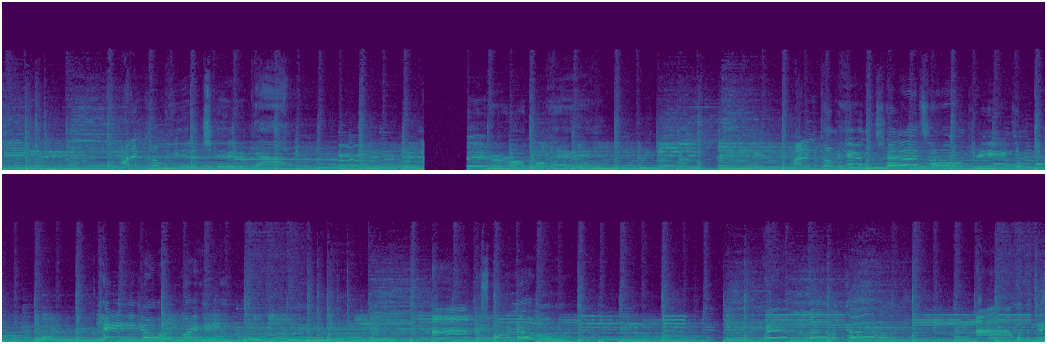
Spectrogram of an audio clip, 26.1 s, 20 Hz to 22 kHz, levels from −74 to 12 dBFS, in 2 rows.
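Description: At 5.28 s the sound cuts out abruptly, mid-flow, and stays gone until 5.81 s, a gap of about 0.53 s. It is not silent: a thin hiss sits in the hole, roughly 35 dB below the normal level, before the signal snaps straight back. This is an audio dropout to a faint residue, likely caused by the wanted signal being lost upstream while the path after the break stayed live and kept passing its own noise floor.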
